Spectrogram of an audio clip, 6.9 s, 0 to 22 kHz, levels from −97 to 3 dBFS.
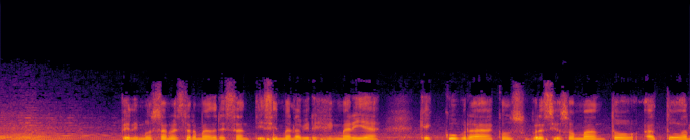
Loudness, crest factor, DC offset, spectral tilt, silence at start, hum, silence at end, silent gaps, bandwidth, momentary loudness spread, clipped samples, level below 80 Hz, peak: -24 LUFS; 18 dB; under 0.1%; -5 dB/octave; 0 s; none; 0 s; none; 9.6 kHz; 10 LU; under 0.1%; -60 dBFS; -6 dBFS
